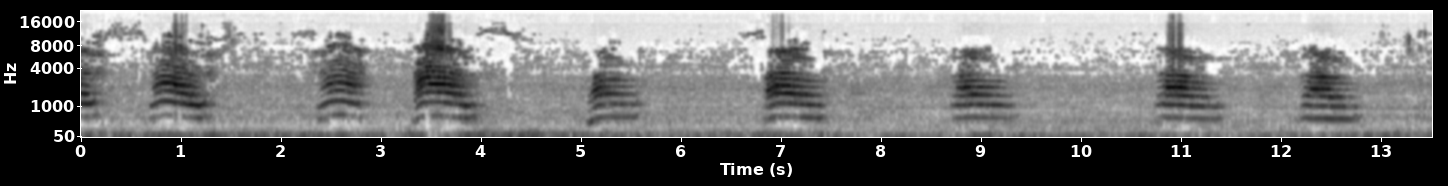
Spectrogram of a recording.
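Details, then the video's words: Cat meowing insistently, eight short arched meows at irregular intervals of one to two seconds, clear harmonics, steady low background hum. "Cat sound Effects"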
